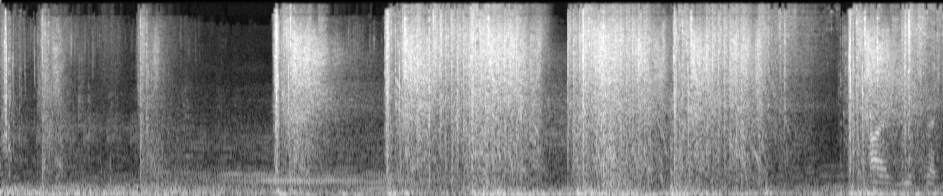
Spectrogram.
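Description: Bursts of gunfire from a long-range weapon in the video game Starfield, loud repeated shots and booms in clusters across the stretch, mixed with game effects.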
